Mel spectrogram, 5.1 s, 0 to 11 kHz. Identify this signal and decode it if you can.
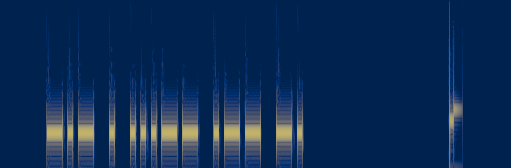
Morse code, heard as a keyed tone, about 21 wpm, 700 Hz. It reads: KE3WN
